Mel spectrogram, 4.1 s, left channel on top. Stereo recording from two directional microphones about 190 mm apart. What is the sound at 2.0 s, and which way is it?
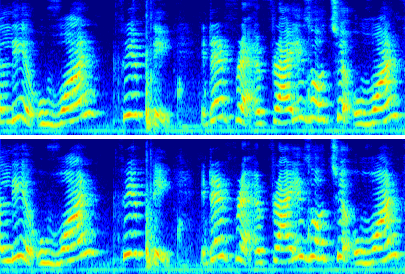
Speech, 20° right (ahead or behind).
